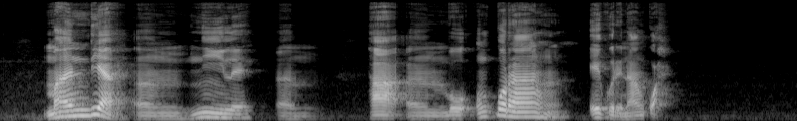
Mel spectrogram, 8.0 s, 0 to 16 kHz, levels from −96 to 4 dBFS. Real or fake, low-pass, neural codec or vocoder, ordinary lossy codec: real; 14.4 kHz; none; none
